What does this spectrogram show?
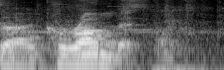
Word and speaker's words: karambit: His melee weapon is karambit.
